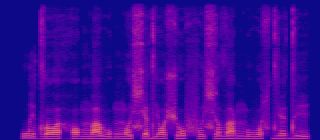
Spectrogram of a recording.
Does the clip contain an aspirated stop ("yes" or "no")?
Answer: no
